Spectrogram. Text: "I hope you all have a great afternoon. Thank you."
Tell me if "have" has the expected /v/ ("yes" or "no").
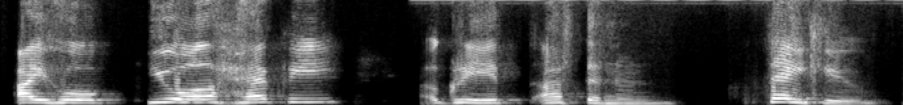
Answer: no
